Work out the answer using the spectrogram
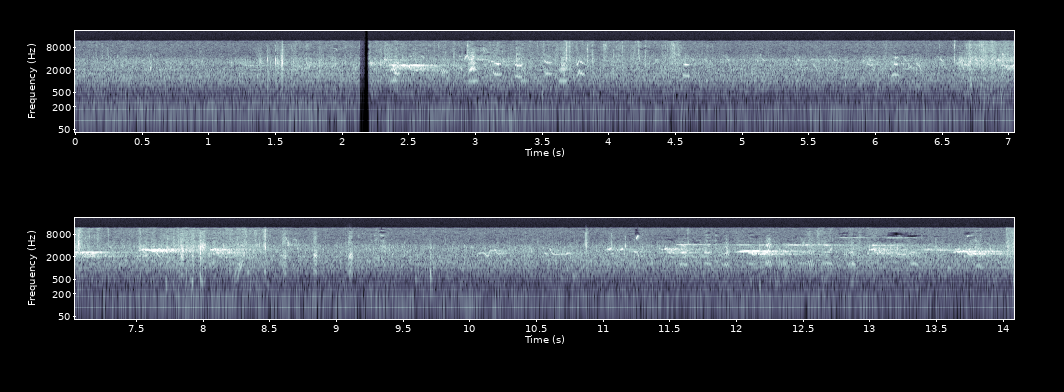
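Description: Short, harsh bird calls, heard several times, over a steady low hum, with a brief dropout in the sound about two seconds in.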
